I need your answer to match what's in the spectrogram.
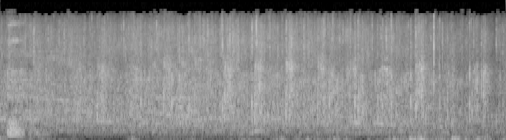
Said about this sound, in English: Welcome aboard the flight deck of the USS Midway. Go ahead, give yourself a round of applause. You deserve it.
